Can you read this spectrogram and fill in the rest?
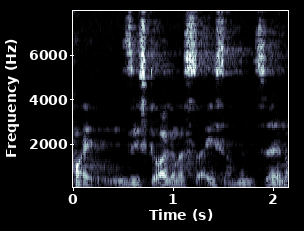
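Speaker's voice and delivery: puzzled inner voice. Retold or imitated. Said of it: "looking at the fire like".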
